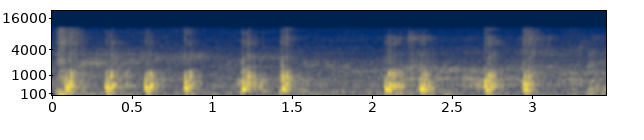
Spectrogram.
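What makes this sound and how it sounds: Knuckle knocks on a section of a VW Tiguan's steel body panel that has no sound-deadening installed yet. Ten hollow, rattly knocks come in uneven groups. Each one rings briefly with a resonant midrange tone, showing the undamped panel still vibrates.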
